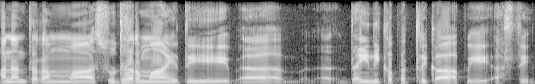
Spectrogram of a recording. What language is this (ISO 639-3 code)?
san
